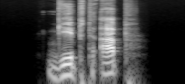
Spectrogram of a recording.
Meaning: inflection of abgeben: 1. second-person plural present 2. plural imperative
- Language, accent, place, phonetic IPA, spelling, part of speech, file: German, Germany, Berlin, [ˌɡeːpt ˈap], gebt ab, verb, De-gebt ab.ogg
